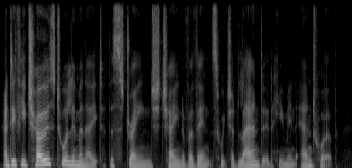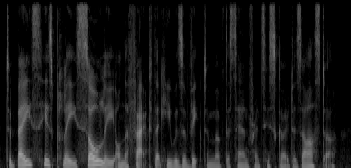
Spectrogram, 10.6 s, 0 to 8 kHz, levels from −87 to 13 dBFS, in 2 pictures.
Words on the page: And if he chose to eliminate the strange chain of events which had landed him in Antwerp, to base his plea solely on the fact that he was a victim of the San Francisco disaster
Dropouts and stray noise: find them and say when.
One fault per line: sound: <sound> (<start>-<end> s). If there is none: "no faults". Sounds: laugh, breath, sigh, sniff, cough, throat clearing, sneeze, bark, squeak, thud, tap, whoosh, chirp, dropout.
no faults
